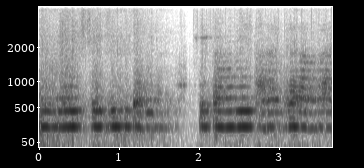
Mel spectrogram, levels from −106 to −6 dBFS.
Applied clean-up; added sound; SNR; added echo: neural separator model SepFormer DNS4.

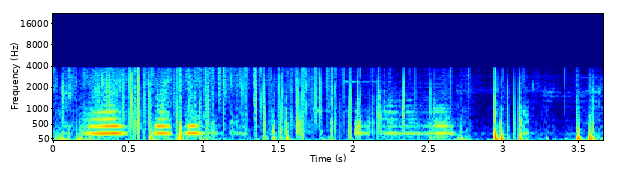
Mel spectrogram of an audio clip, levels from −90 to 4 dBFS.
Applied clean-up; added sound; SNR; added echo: neural separator model SepFormer WHAMR!.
